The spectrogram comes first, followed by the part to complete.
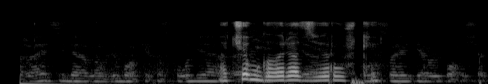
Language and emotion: Russian, neutral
